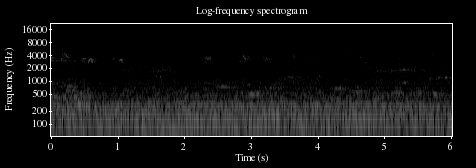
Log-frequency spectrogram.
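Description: Faint, scattered short high chirps of small birds over a low steady background rumble.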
